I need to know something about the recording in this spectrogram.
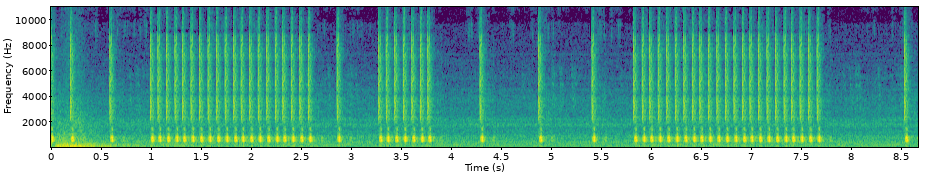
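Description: Short electronic clicks tick rapidly in quick bursts.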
